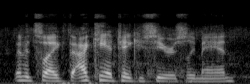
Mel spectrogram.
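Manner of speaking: ordinary talk, nothing marked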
